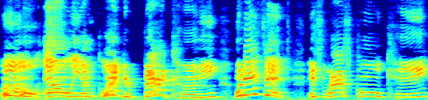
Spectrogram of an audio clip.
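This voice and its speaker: A woman's squeaky, put-on character voice, extremely high in pitch, with lively intonation and a fairly slow pace. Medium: read story. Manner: exasperated.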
